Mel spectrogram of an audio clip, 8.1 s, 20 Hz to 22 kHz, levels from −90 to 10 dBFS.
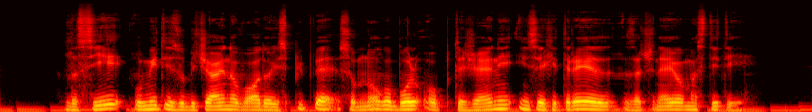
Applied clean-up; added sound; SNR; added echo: none; Bass guitar; 20 dB; none.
